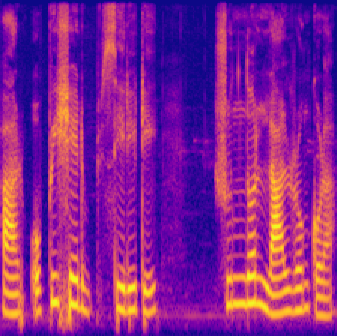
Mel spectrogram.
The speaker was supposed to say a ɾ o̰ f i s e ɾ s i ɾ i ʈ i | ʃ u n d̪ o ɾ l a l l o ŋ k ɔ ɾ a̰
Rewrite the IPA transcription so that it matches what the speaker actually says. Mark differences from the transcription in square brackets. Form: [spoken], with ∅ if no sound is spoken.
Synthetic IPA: a ɾ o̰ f i [ʃ] e ɾ s i ɾ i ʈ i | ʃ u n d̪ o ɾ l a l [ɾ] o ŋ k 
